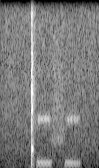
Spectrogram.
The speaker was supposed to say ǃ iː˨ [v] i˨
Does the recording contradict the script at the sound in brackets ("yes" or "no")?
yes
